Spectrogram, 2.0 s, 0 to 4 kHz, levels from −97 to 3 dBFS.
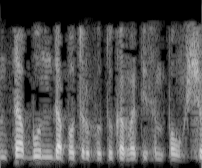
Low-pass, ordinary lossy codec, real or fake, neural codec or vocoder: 3.6 kHz; MP3, 16 kbps; fake; codec, 16 kHz in and 24 kHz out, 1 kbps, XY-Tokenizer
